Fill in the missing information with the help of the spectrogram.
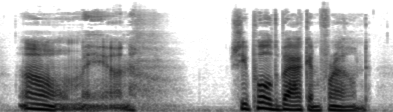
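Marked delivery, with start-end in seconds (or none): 0.2-1.4 pained groan, quieter. Reading a hospital patient's response when asked to talk: groaning. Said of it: "He groaned".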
